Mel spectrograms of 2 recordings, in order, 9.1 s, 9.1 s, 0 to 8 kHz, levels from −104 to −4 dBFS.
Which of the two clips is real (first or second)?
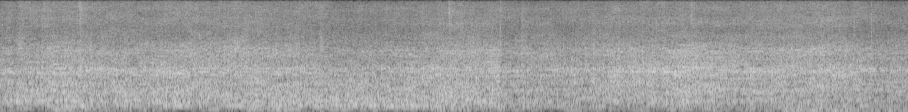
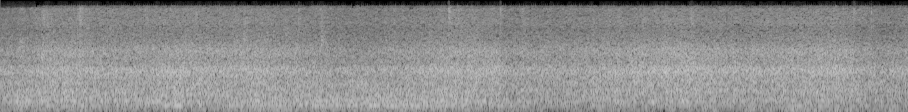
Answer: second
